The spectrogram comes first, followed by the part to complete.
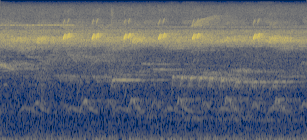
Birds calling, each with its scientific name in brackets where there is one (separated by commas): Dusky-capped Greenlet (Pachysylvia hypoxantha), Black-tailed Trogon (Trogon melanurus), Hauxwell's Thrush (Turdus hauxwelli), Paradise Tanager (Tangara chilensis), Plumbeous Pigeon (Patagioenas plumbea), Black-faced Antthrush (Formicarius analis)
